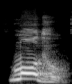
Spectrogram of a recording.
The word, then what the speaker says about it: মধু: মধু এই শব্দটিতে মূলত ম এ ম ধ্বনিটিতে অধনি রয়েছে। যেটির উচ্চারণ হয়ে গেছে ও এর মত। মধু মধু এখানকার অধনিটি ও এর মত উচ্চারিত হয়েছে।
